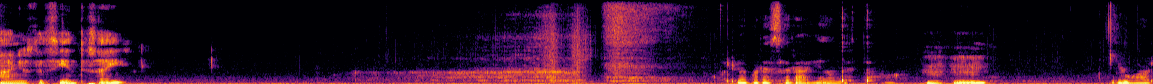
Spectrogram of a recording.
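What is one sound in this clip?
A young woman snores loudly in short bursts close by.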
